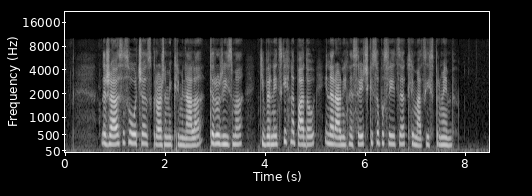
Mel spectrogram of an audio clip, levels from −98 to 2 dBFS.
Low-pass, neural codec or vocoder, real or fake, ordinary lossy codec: 9.9 kHz; vocoder, 22.05 kHz, 80 mel bands, Vocos; fake; none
